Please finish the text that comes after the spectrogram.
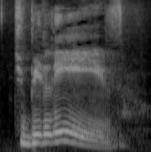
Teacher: Là, vous avez l'accentuation. On entend, mais de manière plus atténuée, la première syllabe et on entend fortement la seconde.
